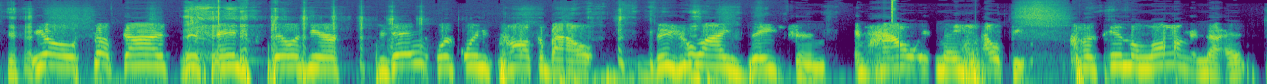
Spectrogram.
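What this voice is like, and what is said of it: Imitates another person's voice. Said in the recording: “do an Andy Priscilla impression ... Yeah, you're dead on. You're dead on. That's Andy.”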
